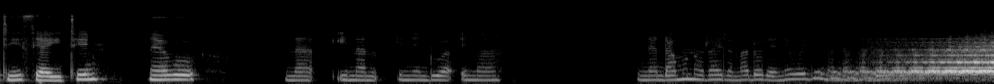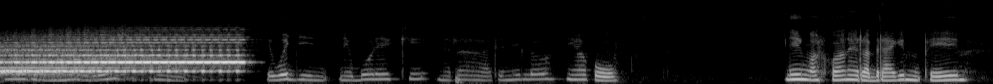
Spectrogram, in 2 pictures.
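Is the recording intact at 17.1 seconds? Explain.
Yes, the speech at 17.1 seconds is intact, with no fault at that moment.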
